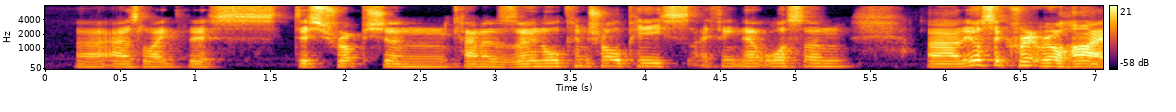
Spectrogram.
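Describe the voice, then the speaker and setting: A quiet man talks at a moderate pace and medium pitch. His pitch varies in an ordinary way. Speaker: hobby streamer painting miniatures. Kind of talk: casual livestream chat while painting. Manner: quiet while concentrating.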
